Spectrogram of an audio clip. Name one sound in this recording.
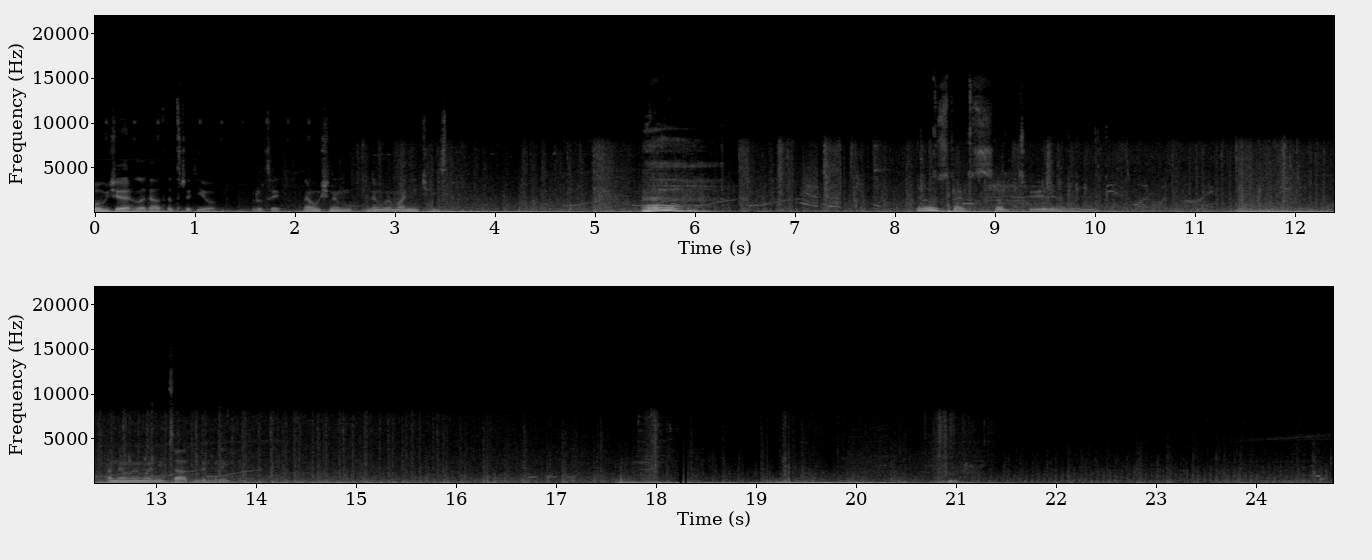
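Gunfire and explosions boom from a game.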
